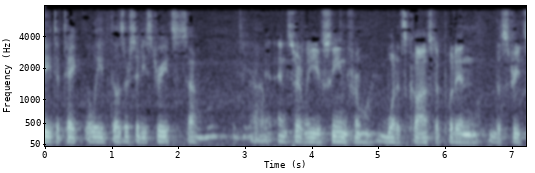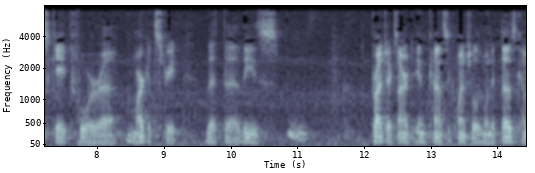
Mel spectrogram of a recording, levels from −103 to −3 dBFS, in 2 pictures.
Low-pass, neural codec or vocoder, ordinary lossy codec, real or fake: 7.2 kHz; none; MP3, 32 kbps; real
